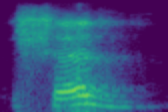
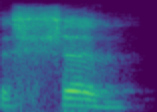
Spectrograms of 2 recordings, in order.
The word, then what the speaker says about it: الشاذ: الحديث الشاذ، الشاذ مش الشاذ، طيب، الشاذ الذال تنطق هكذا ذ وليس ذ.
